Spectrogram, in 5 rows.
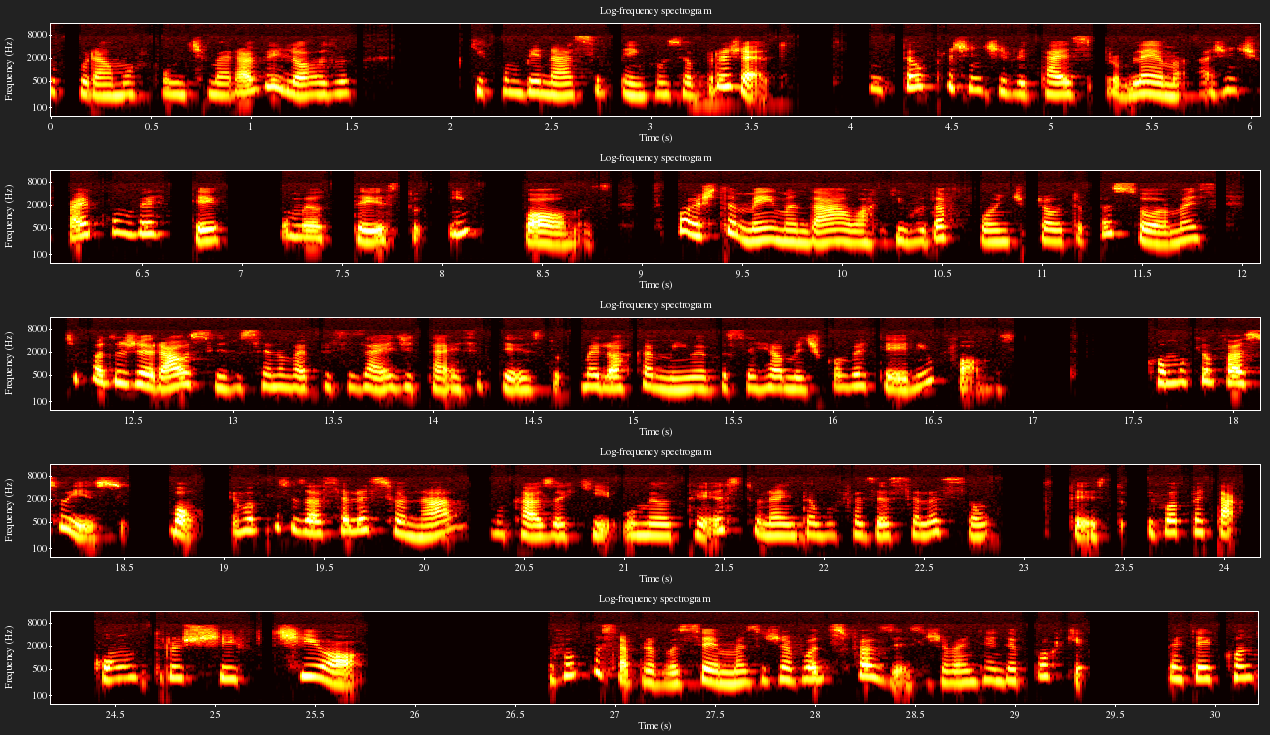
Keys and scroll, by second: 29.9 ctrl+0.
